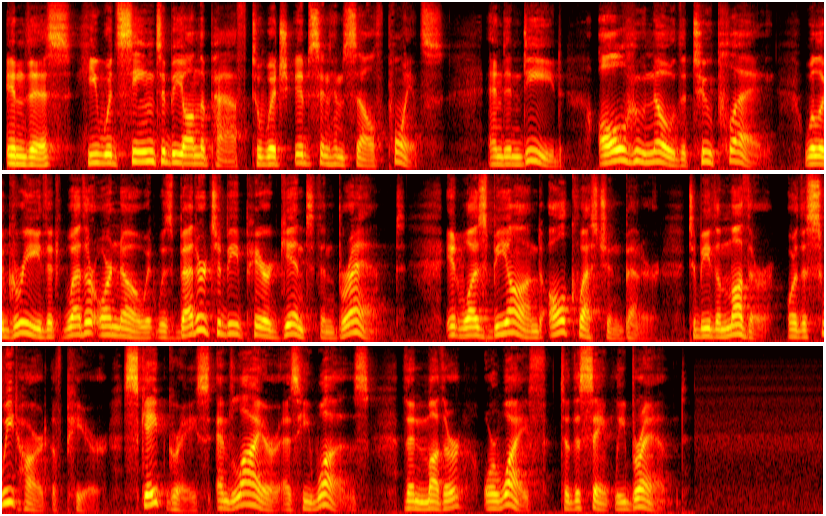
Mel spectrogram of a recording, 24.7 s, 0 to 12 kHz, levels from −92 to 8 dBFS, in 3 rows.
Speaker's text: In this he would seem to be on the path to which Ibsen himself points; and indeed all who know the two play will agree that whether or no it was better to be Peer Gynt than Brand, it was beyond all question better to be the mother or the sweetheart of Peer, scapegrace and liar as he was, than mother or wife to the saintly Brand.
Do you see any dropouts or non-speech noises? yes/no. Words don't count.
no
